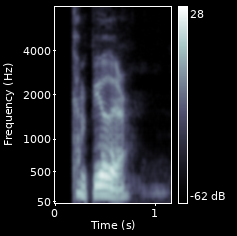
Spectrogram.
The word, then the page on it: computer: /kəmˈpjutər/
